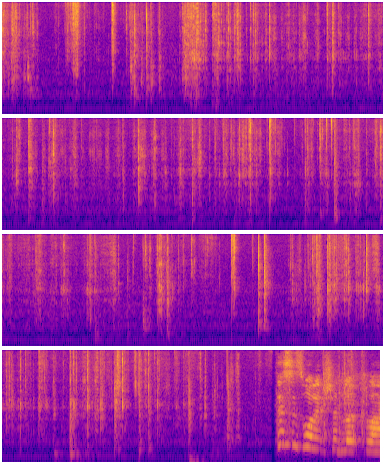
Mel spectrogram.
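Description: Plastic crinkles and rustles as hands handle it.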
